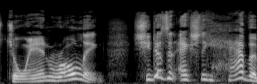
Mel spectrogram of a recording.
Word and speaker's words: Rowling: Rowling herself pronounces it Rowling, and so if you hear an American say the name, it may be a little bit different.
